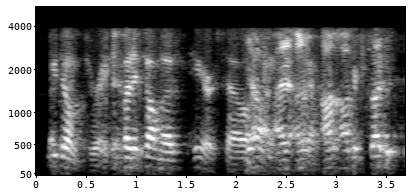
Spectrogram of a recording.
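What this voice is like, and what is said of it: Strained, worn-out voice. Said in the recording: “My voice is shot. ... No more screaming.”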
